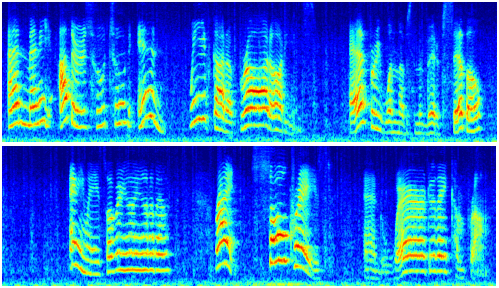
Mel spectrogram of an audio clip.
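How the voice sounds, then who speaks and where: A woman's voice: very high voice, a bit bright, full character voice, low-quality recording. A woman playing a cocky, sardonic hacker who hosts a pirate radio show in a cyberpunk audio drama, talking theatrically to her audience. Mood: smug, playful.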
